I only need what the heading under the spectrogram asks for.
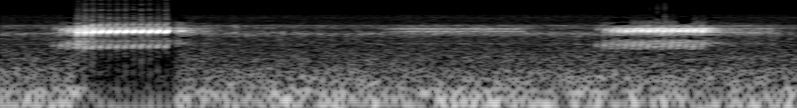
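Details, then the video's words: A gray tree frog perched on a swimming pool rail calls twice: a strong pulsed trill lasting about half a second, then a quieter buzzy trill three seconds later, with a faint sustained tone between them. "Tree Frog"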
